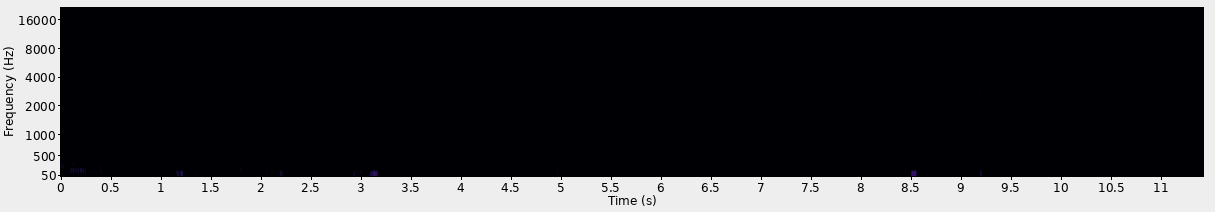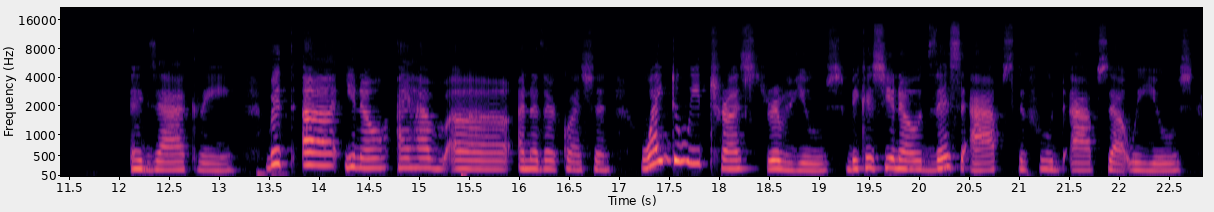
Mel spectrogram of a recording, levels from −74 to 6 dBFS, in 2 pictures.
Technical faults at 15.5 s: phantom power thump

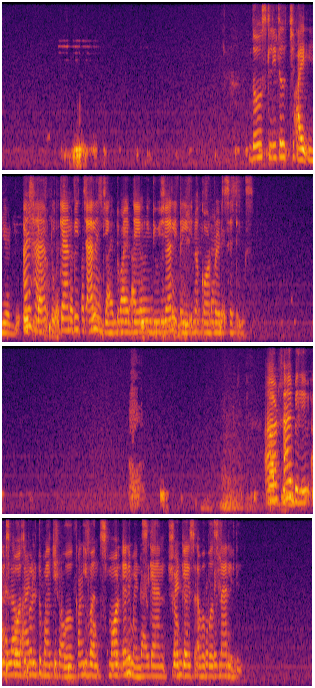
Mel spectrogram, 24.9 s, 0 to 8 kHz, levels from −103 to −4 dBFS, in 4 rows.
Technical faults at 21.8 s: none

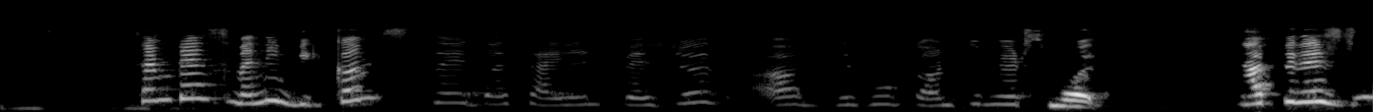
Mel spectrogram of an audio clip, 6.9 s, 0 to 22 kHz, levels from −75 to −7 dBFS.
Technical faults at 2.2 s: automatic gain rising

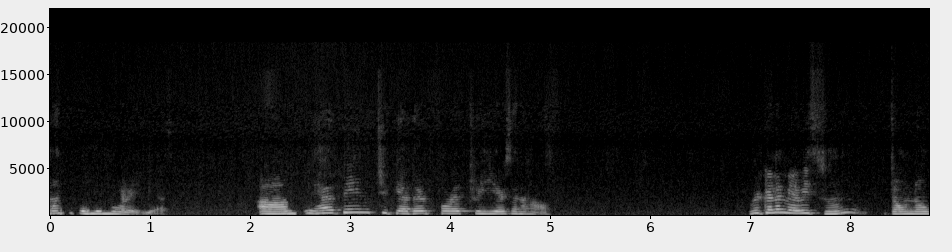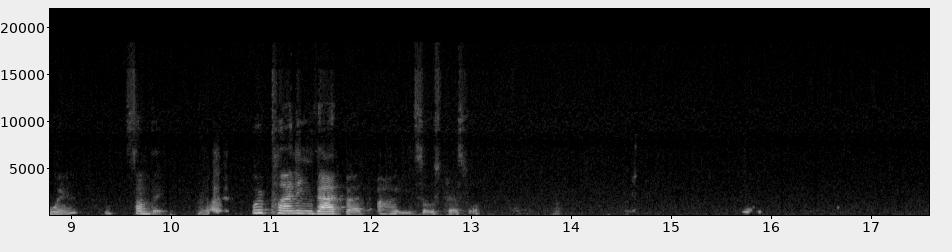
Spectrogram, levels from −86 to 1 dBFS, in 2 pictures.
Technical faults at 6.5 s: none

